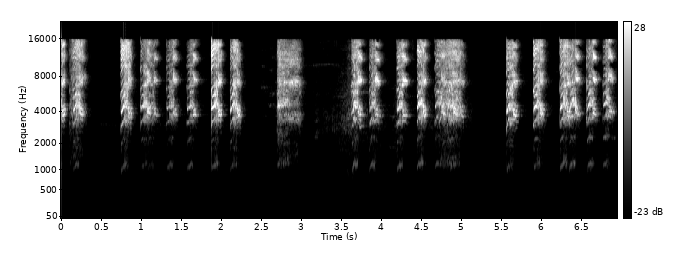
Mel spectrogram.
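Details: Captive rainbow lorikeets at a wildlife park in Aceh Besar, Indonesia, utter rasping, high screeches in uneven clusters, some short and clipped, others drawn out, with a quiet gap near the end.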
